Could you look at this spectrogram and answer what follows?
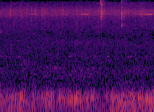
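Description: Steady rain falls during a thunderstorm, a dense, even wash of drops on surfaces close by with no clear thunder rumble, continuous throughout.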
